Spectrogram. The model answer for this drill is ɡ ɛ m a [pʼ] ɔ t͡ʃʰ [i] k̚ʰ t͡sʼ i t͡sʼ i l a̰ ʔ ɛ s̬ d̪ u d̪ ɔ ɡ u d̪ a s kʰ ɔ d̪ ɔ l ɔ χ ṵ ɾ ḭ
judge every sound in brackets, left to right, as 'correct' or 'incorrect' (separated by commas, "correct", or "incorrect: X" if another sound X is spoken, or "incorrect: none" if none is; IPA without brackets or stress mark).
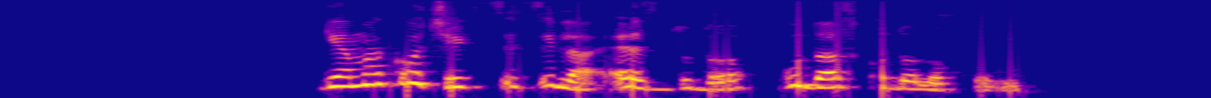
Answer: incorrect: kʼ, correct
